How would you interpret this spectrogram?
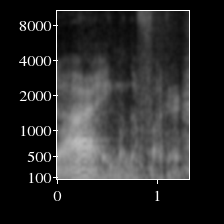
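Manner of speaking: low muttered curse; muttered under breath. Retold or imitated. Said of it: "I just looked at him like".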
